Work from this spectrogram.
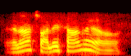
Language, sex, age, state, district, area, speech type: Assamese, male, 30-45, Assam, Majuli, urban, conversation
